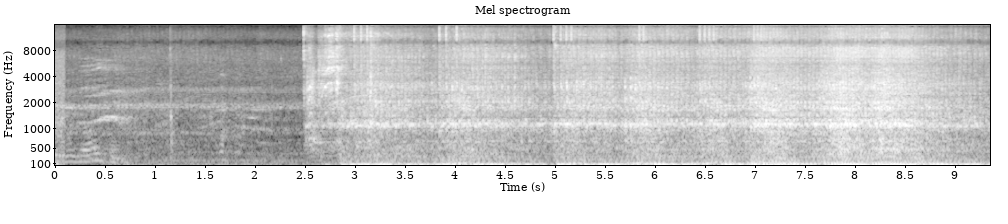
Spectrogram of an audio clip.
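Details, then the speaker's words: Bajaj Discover single-cylinder motorcycle after replacing the faulty self-starter; previously the button only gave a tak-tak sound. The starter spins, the engine catches quickly and settles into a steady idle; normal electric start. "और अब देखिए, यह शुरू हो गया, है ना? स्वयं पहल करने वाला व्यक्ति अब ठीक है।"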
